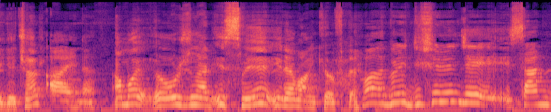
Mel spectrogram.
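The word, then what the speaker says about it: İrevan: kaldı şarkısıyla hatırlarsınız ama Türkler telaffuz ederken genelde rler başına iyi koyarız iradio irece Ramazan gibi revan irevan irevan denile denile irevan ismi oluşmuş E bu dananın sırt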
